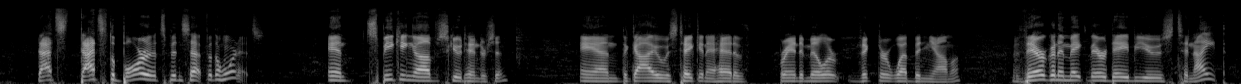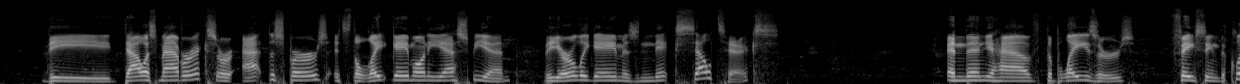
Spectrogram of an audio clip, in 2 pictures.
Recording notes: Live from ACC Tipoff in Charlotte.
